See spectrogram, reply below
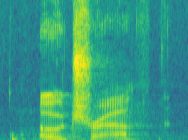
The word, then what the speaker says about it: Ottara: It's going to be Ottara, O-T-T-A-R-A. Middle name is Sacha, S-A-C-C-A. Last name is Pyne, P-Y-N-E.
